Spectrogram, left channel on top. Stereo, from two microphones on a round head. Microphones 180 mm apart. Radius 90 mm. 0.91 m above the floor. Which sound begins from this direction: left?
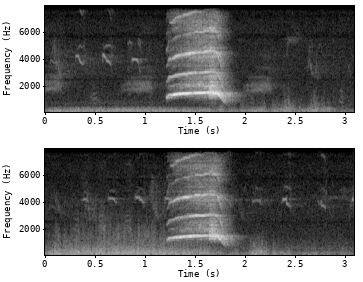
A scream, at 1.2 s.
